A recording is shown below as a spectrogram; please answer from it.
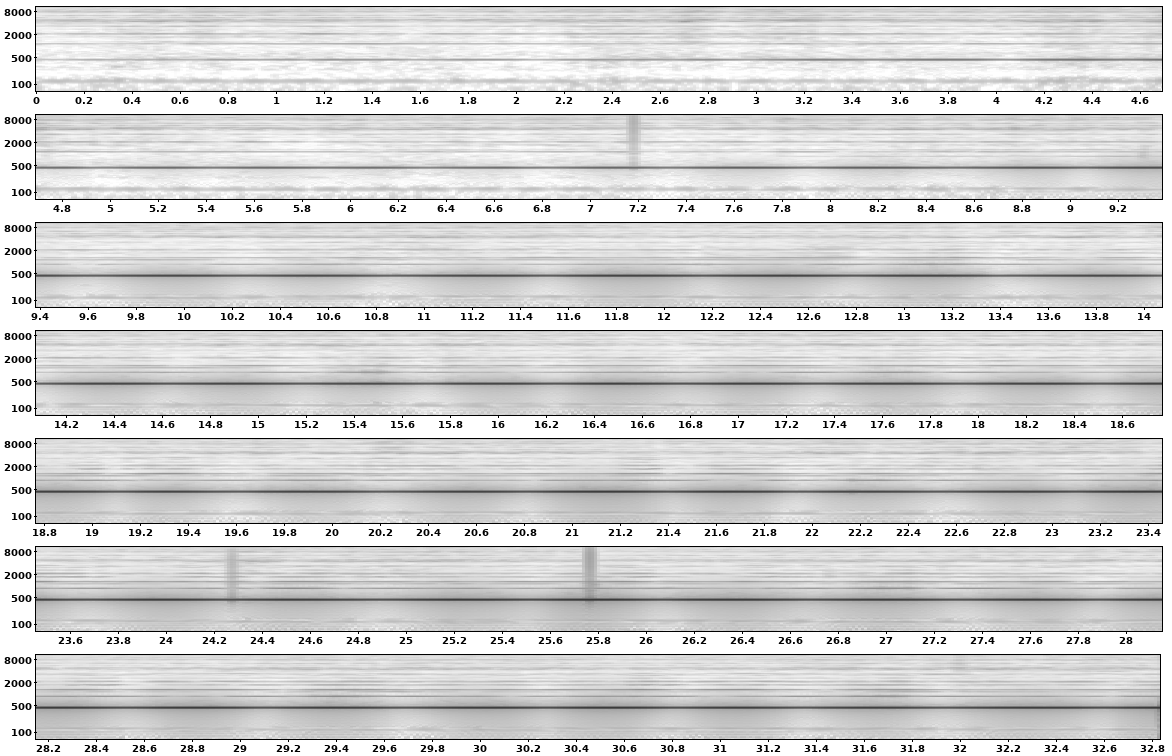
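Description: Frosted quartz crystal singing bowl sung by circling a mallet around its rim: one steady hum that builds from faint to loud over about the first ten seconds, higher overtones joining as it swells, then holds with a slow, regular wavering.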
